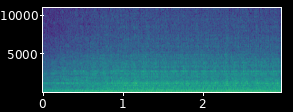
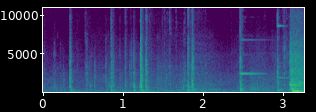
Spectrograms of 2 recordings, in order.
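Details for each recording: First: 1986 Subaru BRAT running with the accessory belt removed, a smooth even idle at about four pulses a second with no whine or rattle; the noise is gone, pointing to the suspected water pump. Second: 1986 Subaru BRAT after a tune-up (new oil, filter, valve cover gaskets, spark plugs): the engine runs with a rough, rushing whir over the idle, suspected to come from the water pump bearing. The noise then goes quiet, confirming the water pump.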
